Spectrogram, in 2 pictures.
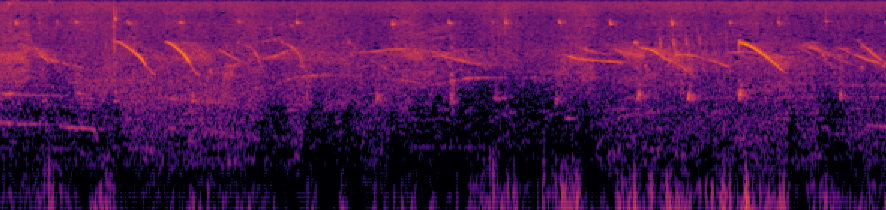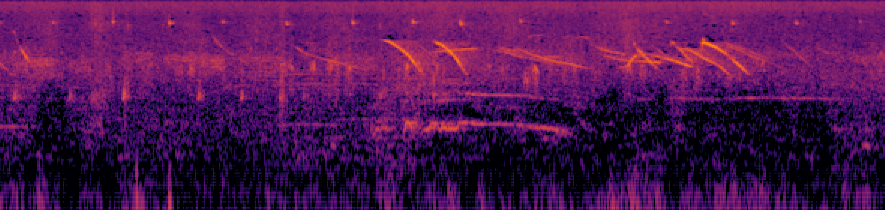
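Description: Small birds chirping throughout in many quick, downward-sliding notes, over a low, uneven rumble of wind on the microphone that is strongest about five to six seconds in.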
